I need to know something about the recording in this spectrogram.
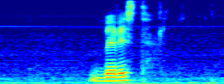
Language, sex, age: Norwegian, male, 29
